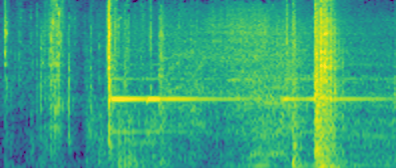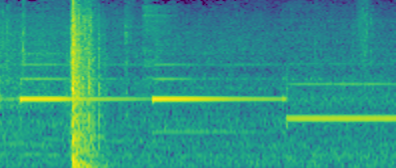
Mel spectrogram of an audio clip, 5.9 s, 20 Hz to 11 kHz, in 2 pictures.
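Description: A car in a small village of about 600 gives several heavy thumps and clunks at uneven intervals, with a steady electronic chime tone running underneath. The sounds are fairly quiet and no one speaks.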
